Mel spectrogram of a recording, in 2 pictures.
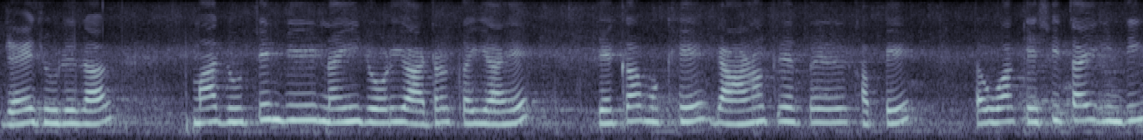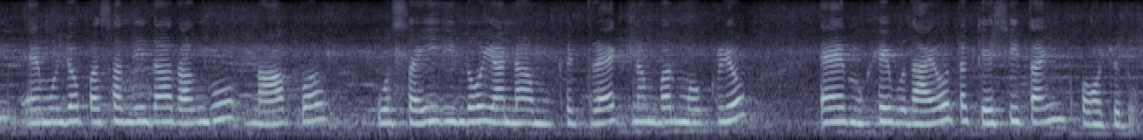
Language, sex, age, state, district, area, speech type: Sindhi, female, 45-60, Uttar Pradesh, Lucknow, urban, spontaneous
